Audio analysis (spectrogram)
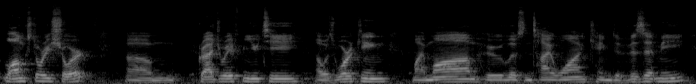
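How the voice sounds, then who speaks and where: A middle-aged man from Texas, speaking earnestly and at a measured pace as he is interviewed about his life and work. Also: mid-range voice, a bit bright. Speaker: interviewee, acupuncturist. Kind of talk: reflective personal interview.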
